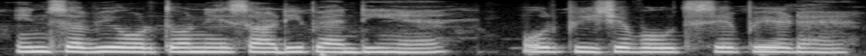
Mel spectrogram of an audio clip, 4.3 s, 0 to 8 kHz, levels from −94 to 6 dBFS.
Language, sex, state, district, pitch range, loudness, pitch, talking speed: Hindi, female, Uttar Pradesh, Saharanpur, 220-235 Hz, -12 LUFS, 230 Hz, 180 wpm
